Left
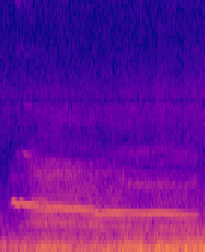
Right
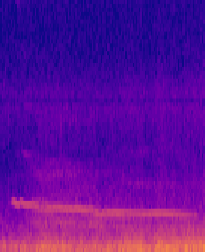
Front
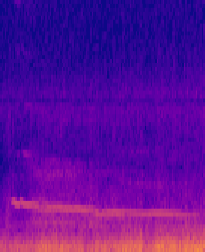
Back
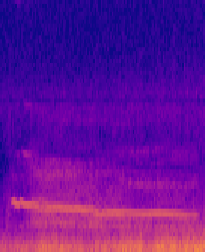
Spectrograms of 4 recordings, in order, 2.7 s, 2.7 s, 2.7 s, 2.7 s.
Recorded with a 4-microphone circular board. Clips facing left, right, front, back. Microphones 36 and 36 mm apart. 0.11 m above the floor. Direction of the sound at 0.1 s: 120° left.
